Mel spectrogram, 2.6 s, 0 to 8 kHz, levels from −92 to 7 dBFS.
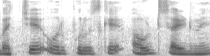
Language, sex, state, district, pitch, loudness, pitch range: Hindi, male, Maharashtra, Aurangabad, 155 Hz, -34 LUFS, 140-170 Hz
